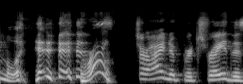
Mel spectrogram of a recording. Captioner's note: laugh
